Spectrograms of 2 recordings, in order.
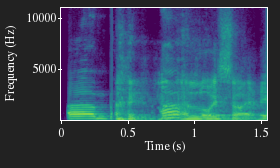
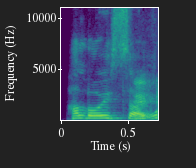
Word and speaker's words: halloysite: Halloysite, there we go. – Halloysite.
